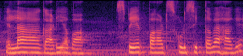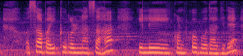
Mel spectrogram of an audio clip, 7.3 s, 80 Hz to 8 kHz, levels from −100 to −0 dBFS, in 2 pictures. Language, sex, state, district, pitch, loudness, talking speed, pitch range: Kannada, female, Karnataka, Shimoga, 205 Hz, -27 LUFS, 115 wpm, 190-215 Hz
